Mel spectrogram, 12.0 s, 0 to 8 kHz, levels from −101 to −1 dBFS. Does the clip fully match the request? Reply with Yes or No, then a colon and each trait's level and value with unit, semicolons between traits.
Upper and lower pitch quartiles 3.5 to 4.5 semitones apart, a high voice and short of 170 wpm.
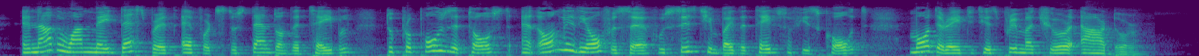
No: average, 4.9 semitones; high, 195 Hz; average, 155 wpm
